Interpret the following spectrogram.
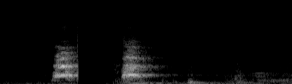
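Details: Outdoors, a dog gives two short, deep barks in quick succession, followed by a faint low rumbling and soft trailing noise.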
